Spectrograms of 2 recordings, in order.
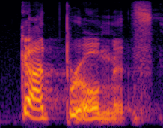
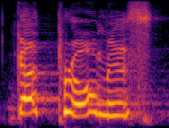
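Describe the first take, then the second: First: Said in the usual way. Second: High, ringing call; raised proclamation. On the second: Acted. Preacher proclaiming God's promise, pitched high. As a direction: lift it up like a proclamation.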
